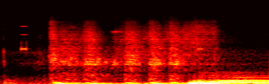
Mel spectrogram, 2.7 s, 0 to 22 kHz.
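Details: Crashed Copart car with 3.7 L V6, started on a jumper pack: brief starter whirr for about a second and a half, then the engine catches and settles into a steady run; normal cranking and starting.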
